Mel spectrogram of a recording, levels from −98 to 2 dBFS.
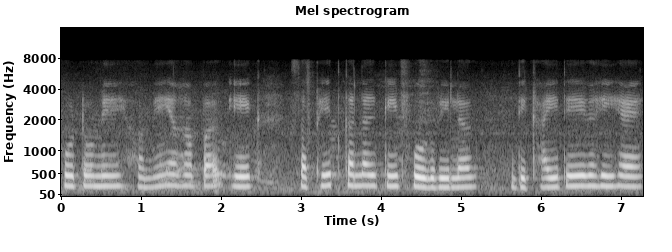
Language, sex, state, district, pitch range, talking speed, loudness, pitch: Hindi, female, Maharashtra, Gondia, 210-230 Hz, 125 wpm, -17 LUFS, 225 Hz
